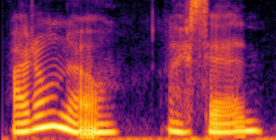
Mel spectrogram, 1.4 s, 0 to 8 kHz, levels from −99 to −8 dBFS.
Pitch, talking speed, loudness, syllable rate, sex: 210 Hz, 215 wpm, -16 LUFS, 5.0 syllables/s, female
